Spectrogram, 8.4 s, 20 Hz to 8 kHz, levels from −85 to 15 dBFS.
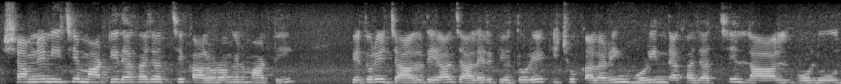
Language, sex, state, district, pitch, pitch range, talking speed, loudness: Bengali, female, West Bengal, Purulia, 235 Hz, 220-255 Hz, 140 wpm, -15 LUFS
